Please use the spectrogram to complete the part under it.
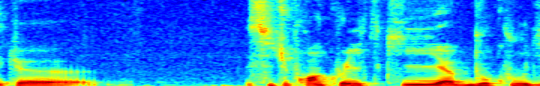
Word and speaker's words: quilt: Alors quilt, on le prononce quilt. Mais bien sûr, j'avoue être, j'avoue, oui, j'avoue être grand fan du quilt et même dans sa prononciation francophone, le kilt, je trouve ça très bien.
